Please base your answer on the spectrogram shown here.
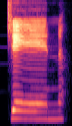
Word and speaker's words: Jane: name is Jane right in Thai for it to be pronounced correctly you have to say it specifically in the tone of jen you can't you can't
